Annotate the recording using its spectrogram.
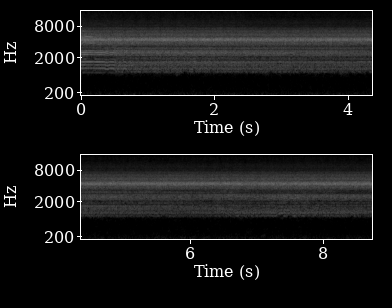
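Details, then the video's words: Shivapuri National Park cicadas (Jhyaukiri) near Tarkeshwor, recorded by cellphone; a constant sizzling high buzz with a faint rapid flutter, steady and unbroken throughout. "Sound of Cicadas (Jhyaukiri)"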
